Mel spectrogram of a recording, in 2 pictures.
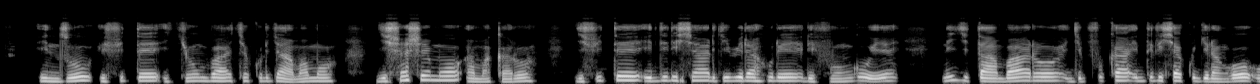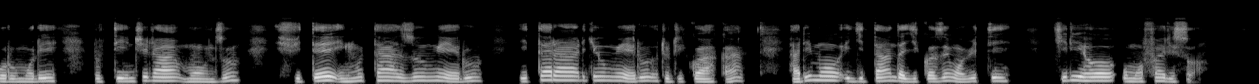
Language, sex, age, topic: Kinyarwanda, female, 36-49, finance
